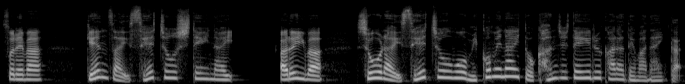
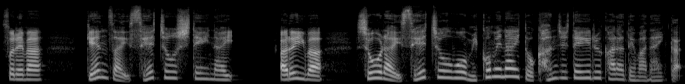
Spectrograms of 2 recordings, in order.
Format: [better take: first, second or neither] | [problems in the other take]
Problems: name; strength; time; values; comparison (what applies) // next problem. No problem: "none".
first | thin; somewhat; fading below 1 kHz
